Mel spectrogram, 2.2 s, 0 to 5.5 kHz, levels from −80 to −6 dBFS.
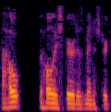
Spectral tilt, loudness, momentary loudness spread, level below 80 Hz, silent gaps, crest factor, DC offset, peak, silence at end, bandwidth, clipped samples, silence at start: -10 dB/octave; -27 LUFS; 10 LU; -60 dBFS; none; 18 dB; under 0.1%; -10 dBFS; 0.05 s; 5 kHz; under 0.1%; 0 s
